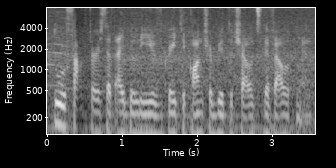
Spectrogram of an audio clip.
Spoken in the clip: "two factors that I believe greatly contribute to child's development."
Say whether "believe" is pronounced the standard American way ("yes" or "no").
yes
